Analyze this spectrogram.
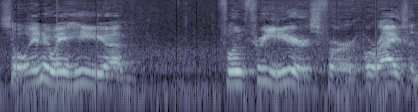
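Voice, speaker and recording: A man speaks in a high pitch with lively intonation over noticeable background noise. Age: 80s+. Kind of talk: casual conversation, storytelling.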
